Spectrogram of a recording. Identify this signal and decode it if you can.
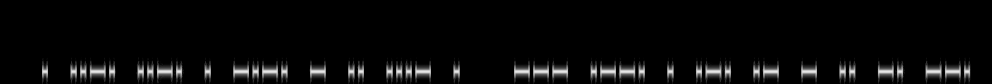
Morse code, heard as a keyed tone, about 25 wpm, spaced as for 20 wpm, 600 Hz. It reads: EFFECTIVE OPERATING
